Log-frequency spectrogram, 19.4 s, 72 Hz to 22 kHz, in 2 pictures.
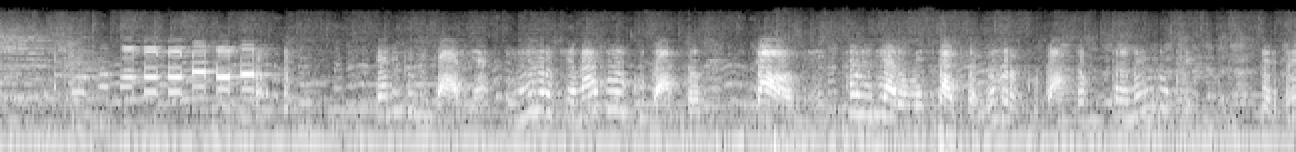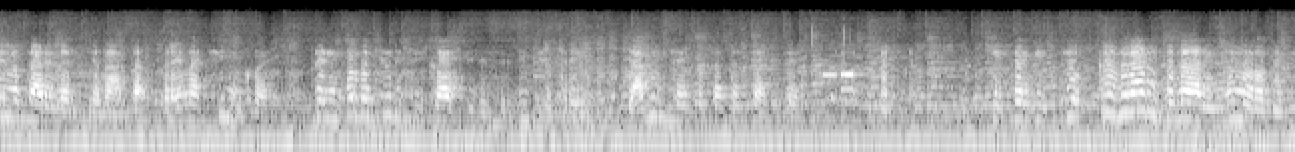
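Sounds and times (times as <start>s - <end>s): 
laughter: 0.0s - 19.4s
low steady hum: 0.0s - 19.4s
person talking: 0.0s - 19.4s
telephone keypad tones: 15.9s - 16.2s.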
